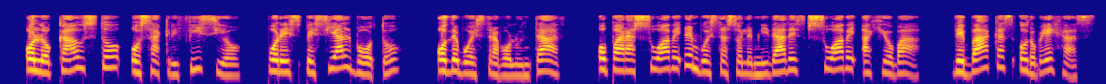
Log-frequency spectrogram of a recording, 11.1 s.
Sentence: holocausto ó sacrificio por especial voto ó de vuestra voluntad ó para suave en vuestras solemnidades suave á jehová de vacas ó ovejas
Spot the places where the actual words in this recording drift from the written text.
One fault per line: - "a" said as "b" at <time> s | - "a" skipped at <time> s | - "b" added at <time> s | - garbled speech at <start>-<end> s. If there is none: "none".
none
